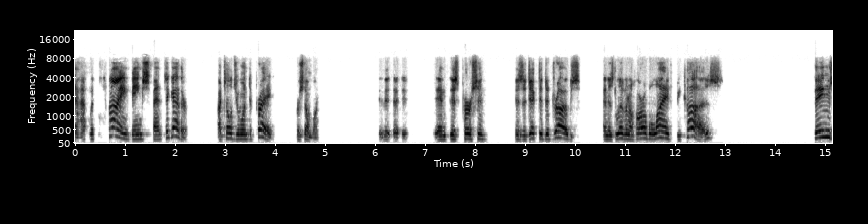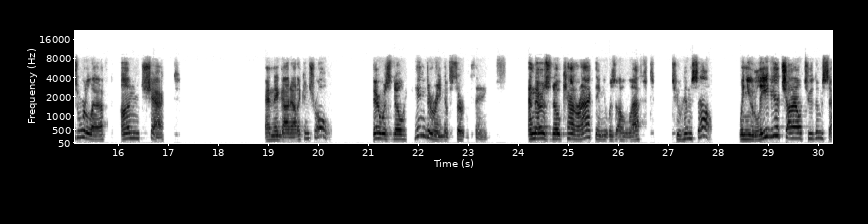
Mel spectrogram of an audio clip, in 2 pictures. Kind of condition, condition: setting, large echoing room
